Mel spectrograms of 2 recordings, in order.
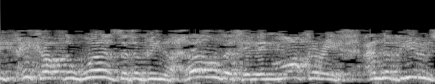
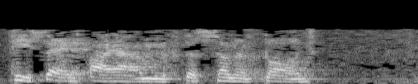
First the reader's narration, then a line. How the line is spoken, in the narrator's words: mocked the religious leaders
